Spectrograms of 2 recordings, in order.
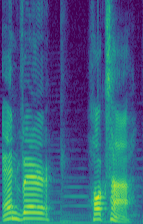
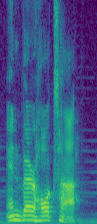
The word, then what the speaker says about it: Enver Hoxha: Enver Hoxha. There we go. There's your answer, huh? Are you happy with that? Enver Hoxha.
